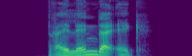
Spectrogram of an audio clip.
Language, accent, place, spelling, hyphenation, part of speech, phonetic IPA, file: German, Germany, Berlin, Dreiländereck, Drei‧län‧der‧eck, noun, [dʁaɪ̯ˈlɛndɐˌʔɛk], De-Dreiländereck.ogg
- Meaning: 1. tripoint, trijunction, triple point (geographical point at which the boundaries of three countries or subnational entities meet) 2. tri-border area, border triangle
